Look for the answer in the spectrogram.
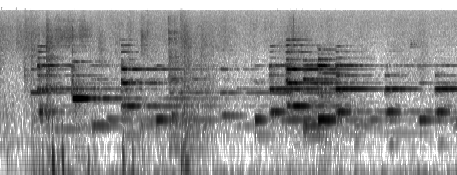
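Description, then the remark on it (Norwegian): A recorded church choir of Biskop Havn church sings a slow passage, several voices holding sustained, layered notes that swell and shift together, with no talking over it. “Kan jeg få høre noen synge? Det kan du helt sikkert.”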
